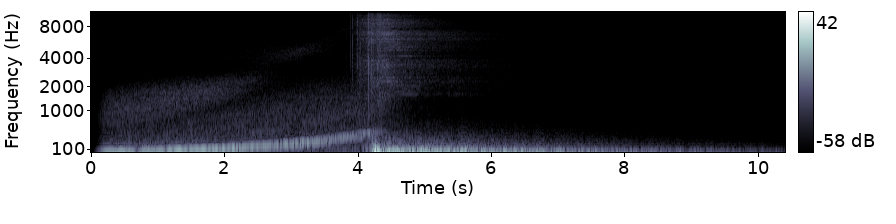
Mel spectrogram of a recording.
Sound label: Mountain SFX, Flower Grow Burst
